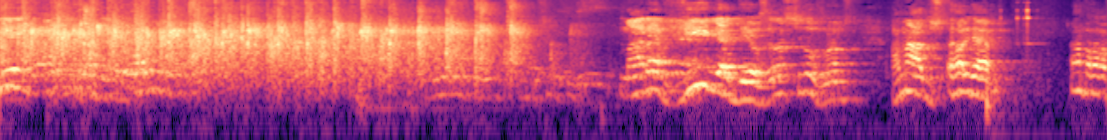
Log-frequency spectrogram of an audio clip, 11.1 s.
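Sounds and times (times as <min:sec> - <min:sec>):
audience applause: 0:00.0 - 0:05.6
speech: 0:07.3 - 0:10.1, 0:10.7 - 0:11.0.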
